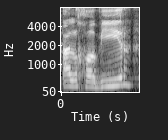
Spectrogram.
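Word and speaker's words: الكبير: tafhim dibacanya kemudian di ayat ke-14 itu alkabir harusnya tarqik kenapa padahal huruf ro yang terakhir itu berharakat dumahain ya harusnya kan tafkhim Ya karena huruf sebelumnya itu ada huruf ya yang di Man yang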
